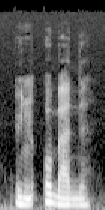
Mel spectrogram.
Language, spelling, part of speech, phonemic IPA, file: French, aubade, noun, /o.bad/, Fr-aubade.ogg
- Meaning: 1. aubade (song; poem) 2. aubade (love song)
